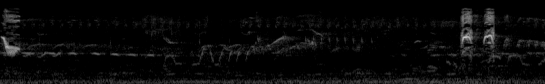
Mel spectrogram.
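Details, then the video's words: An excited greater green leafbird, singing even more after its first contest, opens with a sharp loud note, then soft high twittering and slurred whistles, ending with two harsh, loud bursts about a third of a second apart. "CUCAK IJO EMOSI SETELAH LOMBA"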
